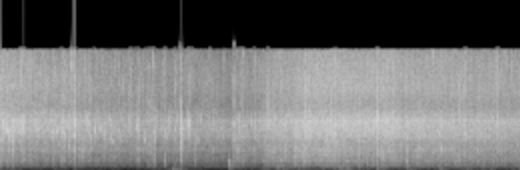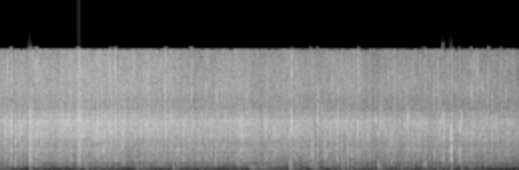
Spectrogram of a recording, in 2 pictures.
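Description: Hot oil sizzling steadily in a pan as crushed ginger and garlic fry with chopped green chillies, with scattered clicks and scrapes of stirring.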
